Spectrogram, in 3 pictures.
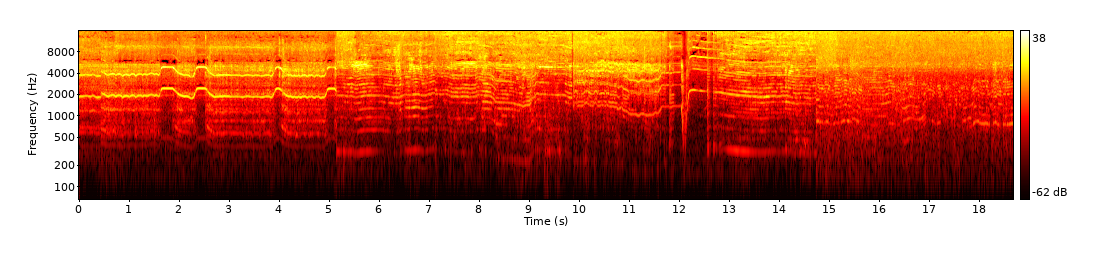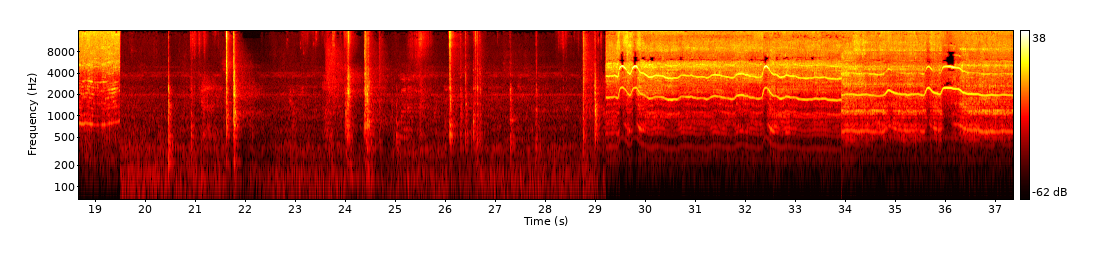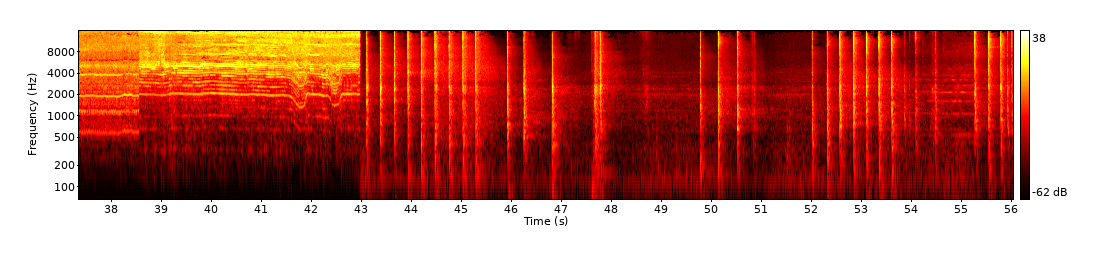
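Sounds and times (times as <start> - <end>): power tool whining: 29.2 - 43.0.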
